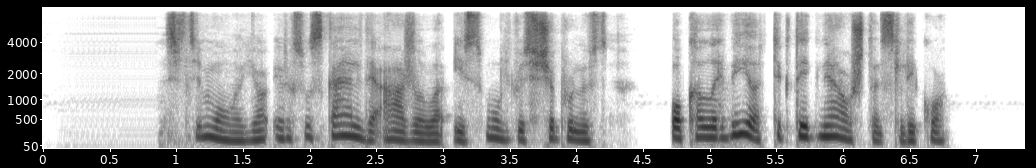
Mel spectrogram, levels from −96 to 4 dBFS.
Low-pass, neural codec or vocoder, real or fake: 7.2 kHz; codec, 16 kHz in and 24 kHz out, 0.8 kbps, FocalCodec, streaming, 65536 codes; fake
